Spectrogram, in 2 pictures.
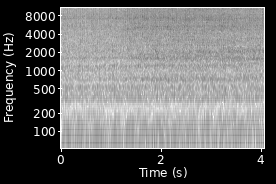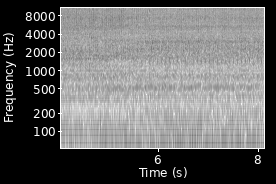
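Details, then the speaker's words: Honda CR-V 2.4, cold engine: a coarse, rhythmic, diesel-like knocking of about three beats per second sits over the idle. The owner has tracked this cold knock since about 100 thousand; the cause is unknown. "снять рокот двигателя на холодную, на горячую. То есть вот это дизеление."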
